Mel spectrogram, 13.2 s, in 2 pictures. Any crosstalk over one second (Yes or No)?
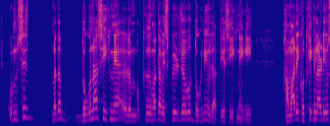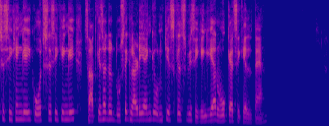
No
